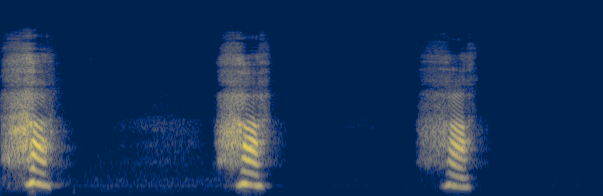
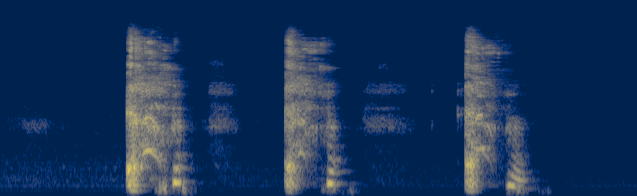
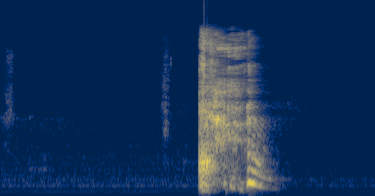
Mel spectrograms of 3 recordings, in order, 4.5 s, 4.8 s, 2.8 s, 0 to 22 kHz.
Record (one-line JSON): {"exhalation_length": "4.5 s", "exhalation_amplitude": 28287, "exhalation_signal_mean_std_ratio": 0.31, "three_cough_length": "4.8 s", "three_cough_amplitude": 25490, "three_cough_signal_mean_std_ratio": 0.33, "cough_length": "2.8 s", "cough_amplitude": 31700, "cough_signal_mean_std_ratio": 0.29, "survey_phase": "alpha (2021-03-01 to 2021-08-12)", "age": "18-44", "gender": "Female", "wearing_mask": "Yes", "symptom_none": true, "smoker_status": "Never smoked", "respiratory_condition_asthma": false, "respiratory_condition_other": false, "recruitment_source": "REACT", "submission_delay": "2 days", "covid_test_result": "Negative", "covid_test_method": "RT-qPCR"}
